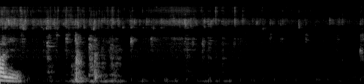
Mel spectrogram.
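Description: Tap water splashing onto a hand at a kitchen stove during cooking, a bright spattering gush that trails into softer trickles and faint sizzling, with a voice talking over it.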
